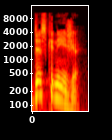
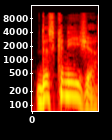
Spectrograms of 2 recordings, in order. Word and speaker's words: dyskinesia: Dyskinesia. – Dyskinesia.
